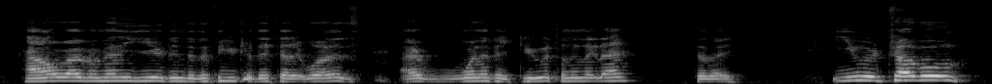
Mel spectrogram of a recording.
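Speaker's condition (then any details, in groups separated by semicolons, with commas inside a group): Cerebral palsy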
